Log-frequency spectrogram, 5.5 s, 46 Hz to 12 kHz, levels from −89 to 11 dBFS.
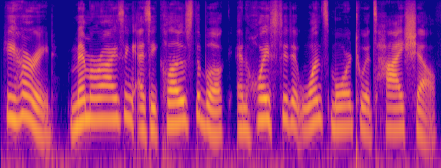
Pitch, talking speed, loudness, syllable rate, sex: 195 Hz, 185 wpm, -17 LUFS, 4.4 syllables/s, female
